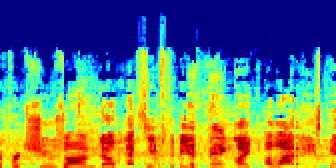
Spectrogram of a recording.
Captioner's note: applause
